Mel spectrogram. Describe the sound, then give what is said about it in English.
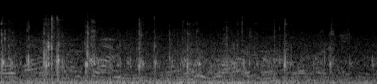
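Mounted police ride horses away: hooves clip-clop on pavement in a steady, slightly uneven rhythm of sharp knocks, with a constant wash of murmuring crowd voices underneath as crowds drift toward the memorials and monuments on the mall. “Police on horseback rode away.”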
